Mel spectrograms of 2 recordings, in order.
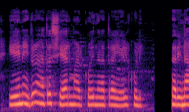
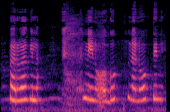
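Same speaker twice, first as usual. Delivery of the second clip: tearful goodbye; 7 semitones higher than usual. Acted. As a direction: laugh through the tears as you send him off. Pavi parting tearfully from husband.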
